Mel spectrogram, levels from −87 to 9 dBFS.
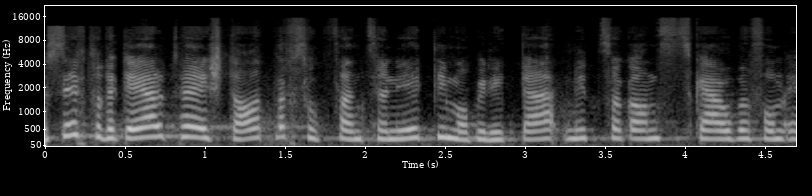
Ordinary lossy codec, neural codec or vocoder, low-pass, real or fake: Opus, 16 kbps; codec, 44.1 kHz, 3.4 kbps, Pupu-Codec; 14.4 kHz; fake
